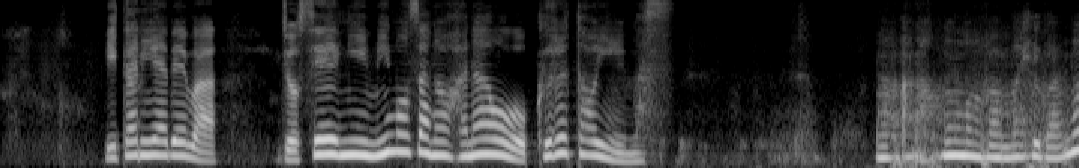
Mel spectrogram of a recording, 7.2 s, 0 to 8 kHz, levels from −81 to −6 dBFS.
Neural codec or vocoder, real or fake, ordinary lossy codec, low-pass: codec, 16 kHz, 1 kbps, FunCodec, trained on Chinese and English, 50 frames a second; fake; none; none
